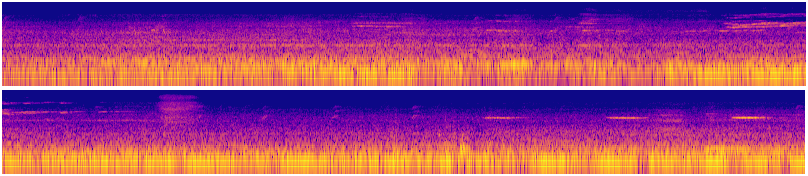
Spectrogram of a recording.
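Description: Sydney Trains Tangara electric train pulling into the platform and stopping, squealing high as it slows over a steady low hum of its running gear. A short hiss of air comes about ten seconds in, and a few short, evenly spaced high beeps sound near the end.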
